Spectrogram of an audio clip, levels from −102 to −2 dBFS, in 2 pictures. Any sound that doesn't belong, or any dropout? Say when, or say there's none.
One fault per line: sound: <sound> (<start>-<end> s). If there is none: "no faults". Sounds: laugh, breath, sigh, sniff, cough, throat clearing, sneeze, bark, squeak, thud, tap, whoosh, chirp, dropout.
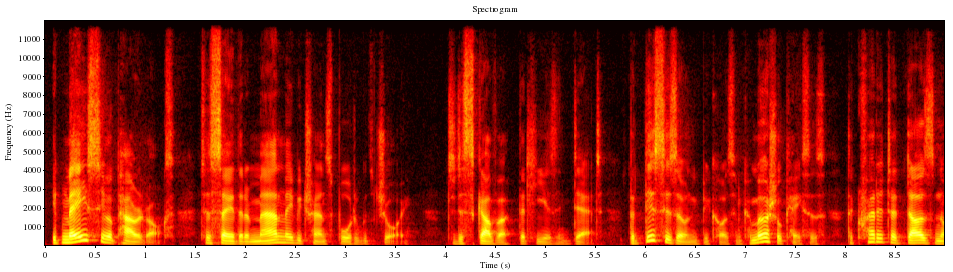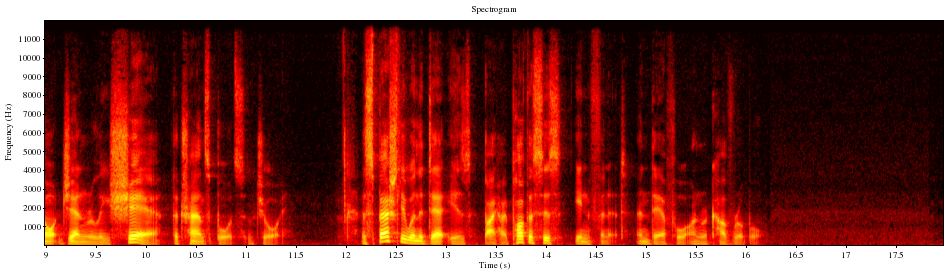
no faults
